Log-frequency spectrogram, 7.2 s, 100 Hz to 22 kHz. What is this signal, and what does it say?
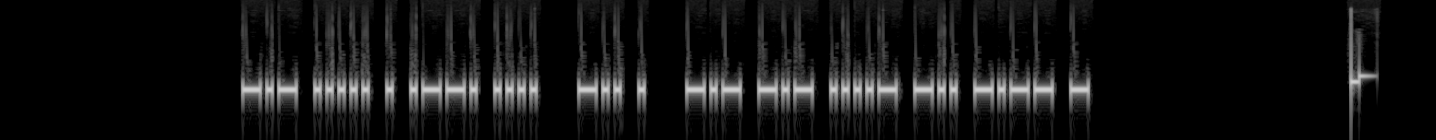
Morse code, heard as a keyed tone, about 40 wpm, 700 Hz. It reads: K5EPH DE KK4DYT
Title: USA Callsign DE Callsign 40wpm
